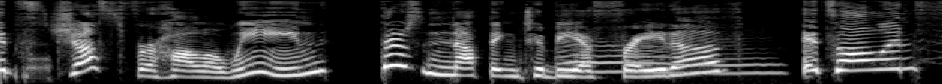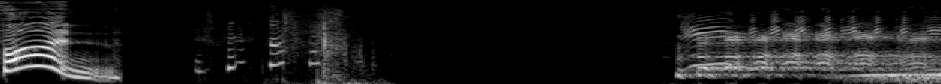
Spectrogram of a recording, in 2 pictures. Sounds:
speech

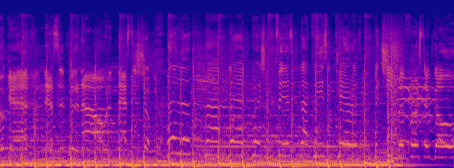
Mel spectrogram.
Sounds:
music, roll, rock and roll

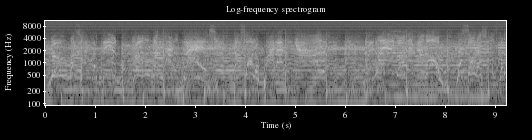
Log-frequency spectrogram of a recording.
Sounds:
music, rock and roll

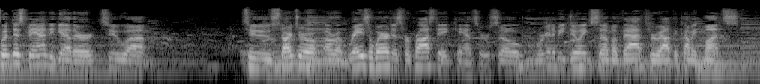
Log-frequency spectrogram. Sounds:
music, speech

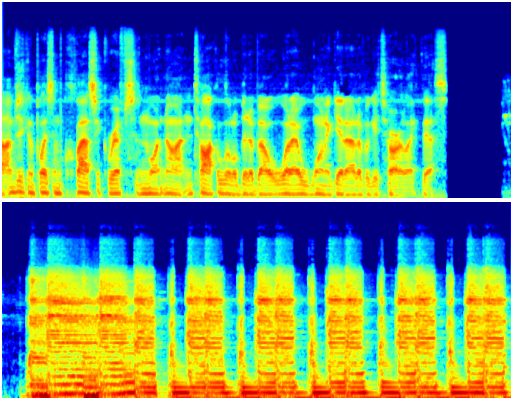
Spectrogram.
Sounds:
guitar, speech, plucked string instrument, musical instrument, music

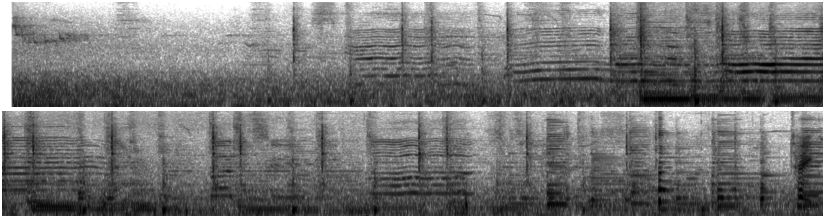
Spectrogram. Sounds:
bluegrass, banjo, singing

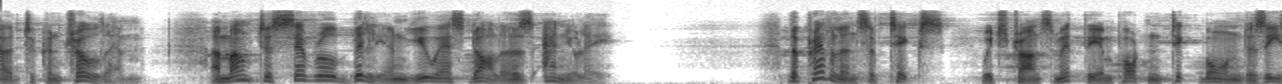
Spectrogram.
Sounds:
speech

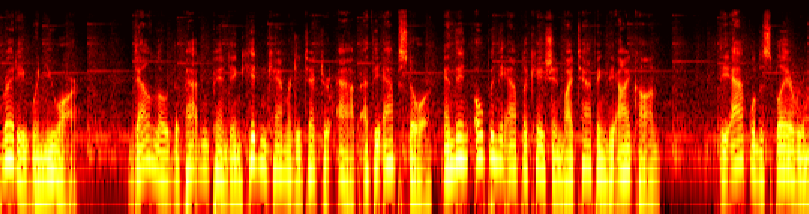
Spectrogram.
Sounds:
music, speech

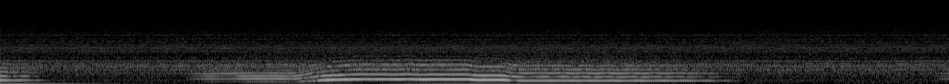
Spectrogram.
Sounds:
mains hum, hum

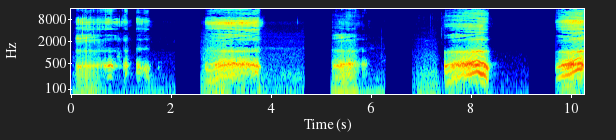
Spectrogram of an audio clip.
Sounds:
people burping

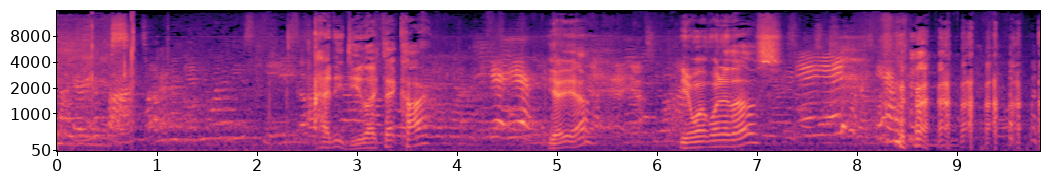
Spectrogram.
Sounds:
speech, inside a large room or hall, woman speaking, child speech

